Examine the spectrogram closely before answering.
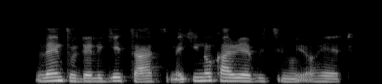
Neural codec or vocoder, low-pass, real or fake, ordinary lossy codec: codec, 16 kHz, 0.9 kbps, LongCat-Audio-Codec; 5.4 kHz; fake; Opus, 24 kbps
